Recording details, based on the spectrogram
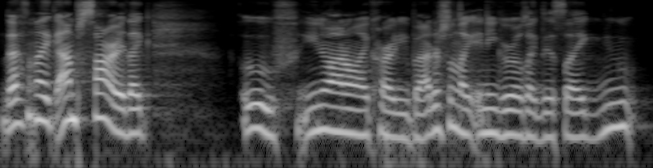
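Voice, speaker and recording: Fast-talking deep-voiced young woman. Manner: animated, lots of "like", mocking voices. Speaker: podcast co-host. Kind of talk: casual chat.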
